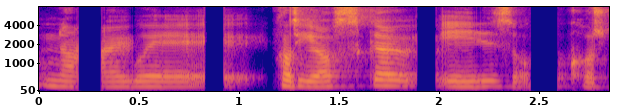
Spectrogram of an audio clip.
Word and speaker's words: Kosciuszko: may not know where Kosco is of course jko if you want to pronounce it a little bit more polish um it in the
